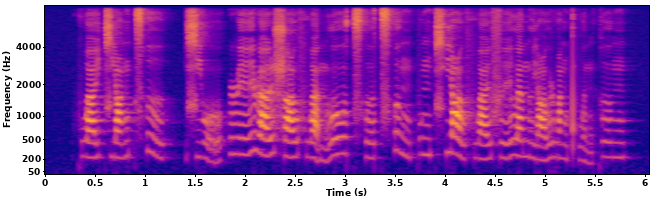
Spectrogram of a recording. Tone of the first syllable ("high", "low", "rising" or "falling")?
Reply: rising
